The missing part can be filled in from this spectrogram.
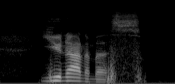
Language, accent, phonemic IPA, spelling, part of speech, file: English, UK, /juːˈnanɪməs/, unanimous, adjective, En-uk-unanimous.ogg
- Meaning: 1. Based on unanimity, assent or agreement 2. Sharing the same views or opinions, and being in harmony or accord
